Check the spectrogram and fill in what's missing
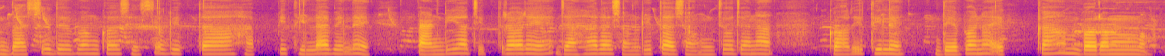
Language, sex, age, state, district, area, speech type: Odia, female, 18-30, Odisha, Malkangiri, urban, read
